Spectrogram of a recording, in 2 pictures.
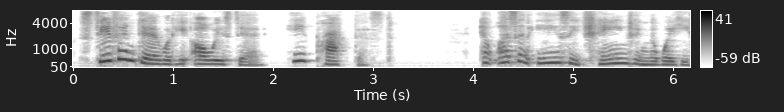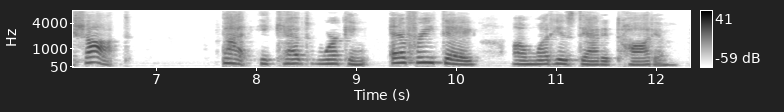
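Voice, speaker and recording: A woman reading a children's book aloud like a teacher, with deliberate, emphatic phrasing for young listeners. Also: medium pitch, lively intonation. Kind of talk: expressive storybook read-aloud.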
